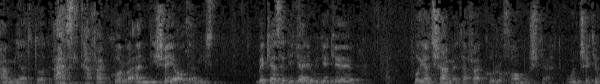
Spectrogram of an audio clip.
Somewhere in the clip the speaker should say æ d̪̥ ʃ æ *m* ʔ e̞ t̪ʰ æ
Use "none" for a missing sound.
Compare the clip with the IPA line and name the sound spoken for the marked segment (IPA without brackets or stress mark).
m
